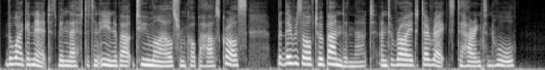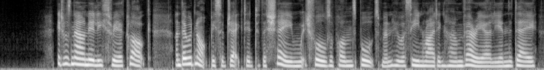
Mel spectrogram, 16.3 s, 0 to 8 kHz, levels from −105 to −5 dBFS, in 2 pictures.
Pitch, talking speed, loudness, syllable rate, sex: 210 Hz, 205 wpm, -18 LUFS, 6.0 syllables/s, female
